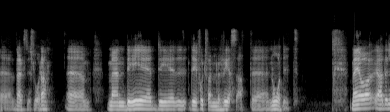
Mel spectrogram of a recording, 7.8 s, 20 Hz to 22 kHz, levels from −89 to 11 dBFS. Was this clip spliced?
no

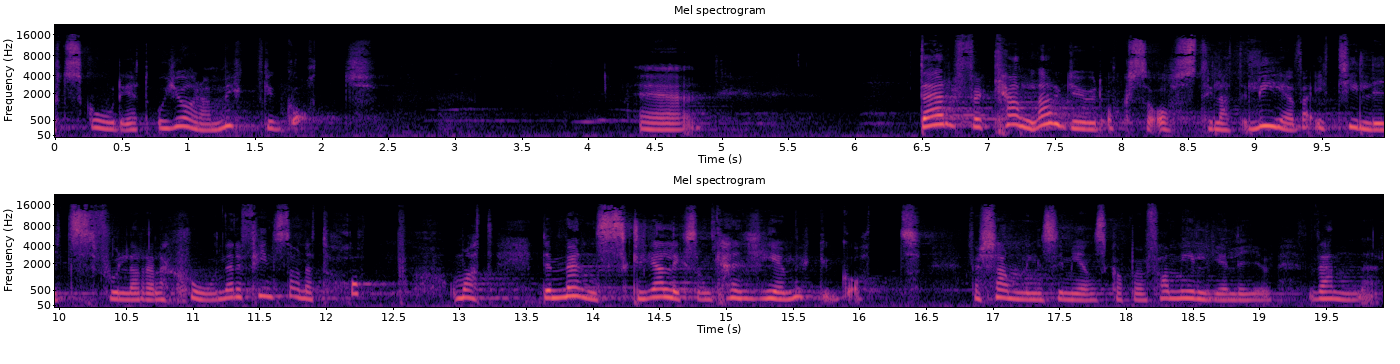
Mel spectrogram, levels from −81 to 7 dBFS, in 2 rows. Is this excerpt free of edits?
yes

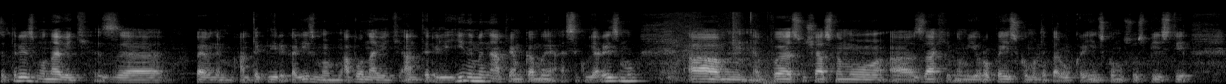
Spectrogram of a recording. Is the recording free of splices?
no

